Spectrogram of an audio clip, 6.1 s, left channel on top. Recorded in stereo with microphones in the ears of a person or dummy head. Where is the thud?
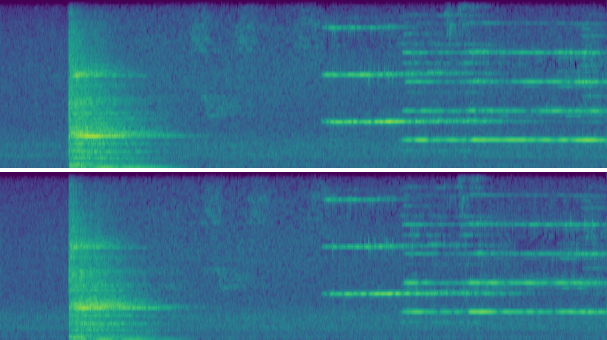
40° left (ahead or behind), 0.9 m.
